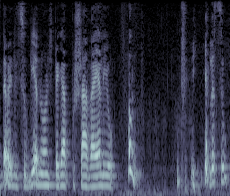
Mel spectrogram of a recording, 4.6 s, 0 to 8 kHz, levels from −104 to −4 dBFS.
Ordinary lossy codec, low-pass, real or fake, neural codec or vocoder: none; none; real; none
